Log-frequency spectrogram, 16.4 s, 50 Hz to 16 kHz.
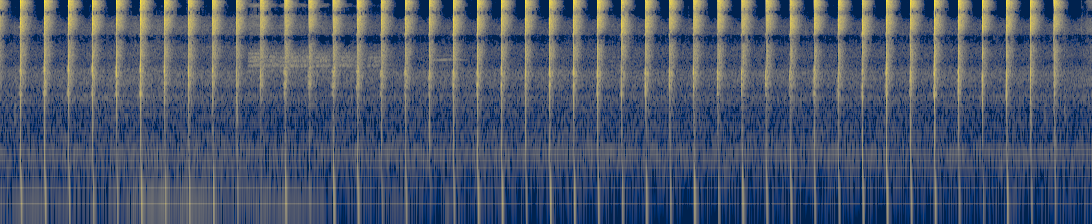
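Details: Second-session Q-switched laser tattoo removal: sharp, regular snapping clicks at about 80 a minute from the laser pulses.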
